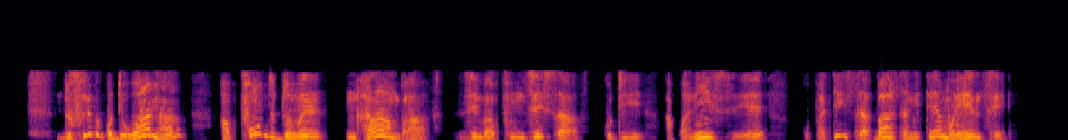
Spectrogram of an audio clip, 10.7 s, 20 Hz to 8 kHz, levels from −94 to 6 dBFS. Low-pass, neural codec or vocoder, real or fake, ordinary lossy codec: 7.2 kHz; vocoder, 44.1 kHz, 128 mel bands, Pupu-Vocoder; fake; AAC, 16 kbps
